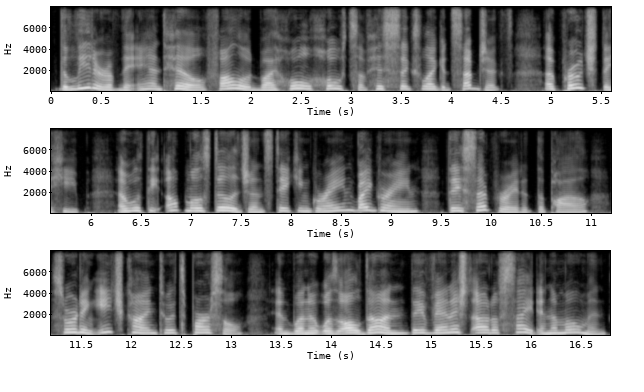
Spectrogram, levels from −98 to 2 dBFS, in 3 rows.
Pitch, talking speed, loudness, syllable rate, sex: 245 Hz, 180 wpm, -18 LUFS, 4.8 syllables/s, female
